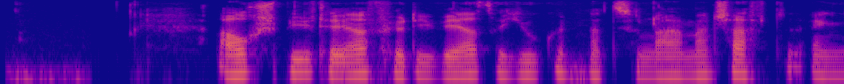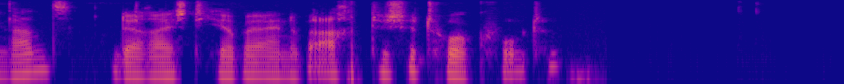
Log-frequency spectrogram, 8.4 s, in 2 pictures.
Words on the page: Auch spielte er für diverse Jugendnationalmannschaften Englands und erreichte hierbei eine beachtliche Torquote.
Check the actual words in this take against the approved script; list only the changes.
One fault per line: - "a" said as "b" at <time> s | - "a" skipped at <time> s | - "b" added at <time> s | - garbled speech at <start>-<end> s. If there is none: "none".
none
